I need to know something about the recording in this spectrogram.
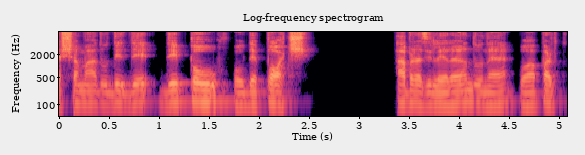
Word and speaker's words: depot: Então, no comércio exterior e na logística internacional, a palavra depote, a pronúncia certa é depot ou depot, significa terminal de containers vazios ou pátio de vazios, tá?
